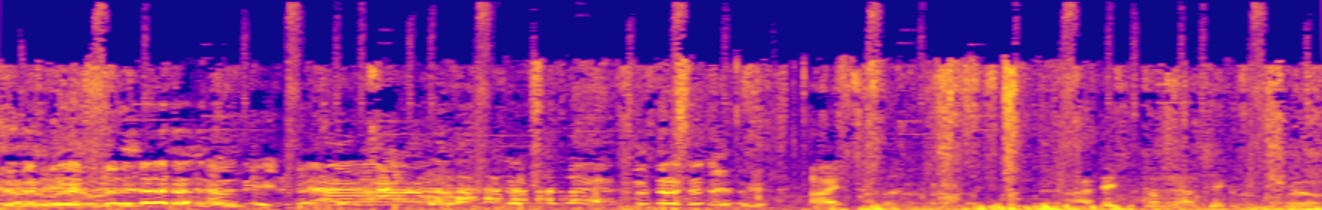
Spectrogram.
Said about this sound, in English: Wow. That was serious. The weather is rough there. I could hear the weather coming through the phone. Oh, it's just windy. They're in the weather. Yeah. It's windy.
